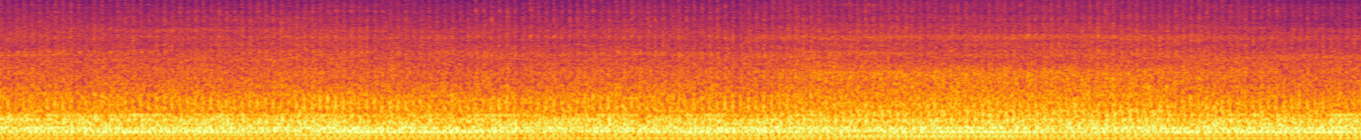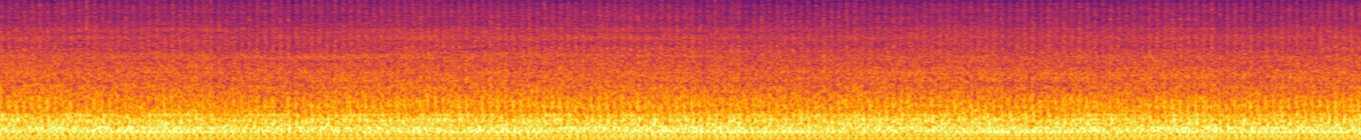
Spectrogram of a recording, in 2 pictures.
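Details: Troy Bilt Pony riding mower after its no-start was fixed (loose starter solenoid connection, new battery), with new blades: loud, steady drone at even speed with blades engaged, no misses or knocks; normal running under load.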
